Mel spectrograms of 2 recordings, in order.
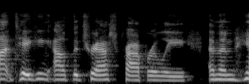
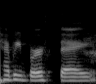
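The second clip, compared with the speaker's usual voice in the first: imitated very sad voice, quieter; 3 semitones lower, 8 dB quieter than usual. Retelling how someone said happy birthday: imitating the saddest voice. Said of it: "in the saddest voice".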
